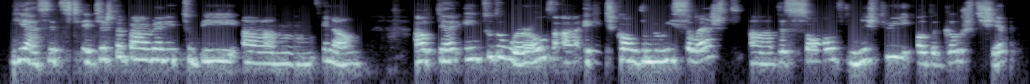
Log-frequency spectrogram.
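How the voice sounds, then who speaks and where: The speaker talks at a fairly slow pace. There is a Portuguese accent. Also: woman, high pitch for a woman, ordinary pitch variation. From Portugal. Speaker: author and chiropractor. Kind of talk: casual chat. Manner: halting, with many fillers.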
